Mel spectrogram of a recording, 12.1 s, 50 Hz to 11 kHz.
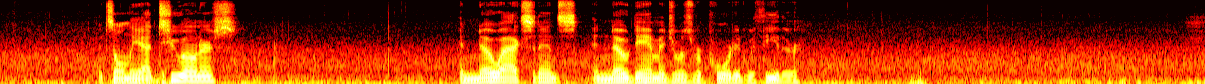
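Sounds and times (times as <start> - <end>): wind buffeting microphone: 0.0 - 4.6, 5.8 - 12.0.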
